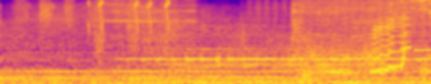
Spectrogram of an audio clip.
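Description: Orchestral-style background score with steady sustained tones. About a second and a half in, a warbling electronic sound effect sweeps down and back up.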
